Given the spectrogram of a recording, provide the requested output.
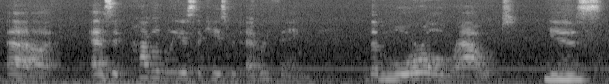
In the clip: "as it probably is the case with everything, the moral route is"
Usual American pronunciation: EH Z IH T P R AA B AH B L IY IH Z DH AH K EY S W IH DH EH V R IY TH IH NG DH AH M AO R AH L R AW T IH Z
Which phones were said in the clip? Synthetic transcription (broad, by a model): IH Z IH T P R AA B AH B L IY IH Z DH AH K EY S W IH DH EH V R IY TH IH NG DH AH M AO R L R AW T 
